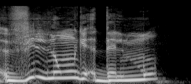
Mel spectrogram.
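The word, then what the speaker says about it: Villelongue-dels-Monts: Villelongue d'Elmont. C'est comme ça que ça se prononce ? – Oui, c'est comme ça.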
